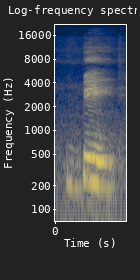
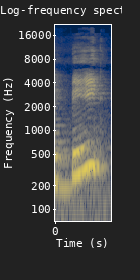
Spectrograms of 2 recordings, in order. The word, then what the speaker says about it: bathe: it's a verb but when you're using it as a verb you always say bathe right and now bath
